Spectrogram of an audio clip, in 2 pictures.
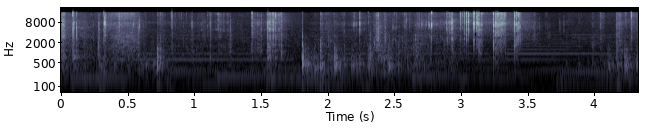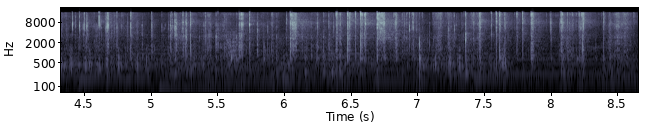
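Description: Background music with a steady melody, over the crinkling and tearing of metallic foil tape being pulled off its roll and pressed down onto styrofoam.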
